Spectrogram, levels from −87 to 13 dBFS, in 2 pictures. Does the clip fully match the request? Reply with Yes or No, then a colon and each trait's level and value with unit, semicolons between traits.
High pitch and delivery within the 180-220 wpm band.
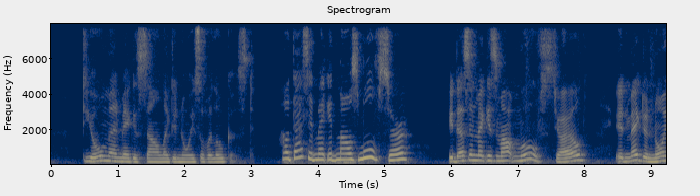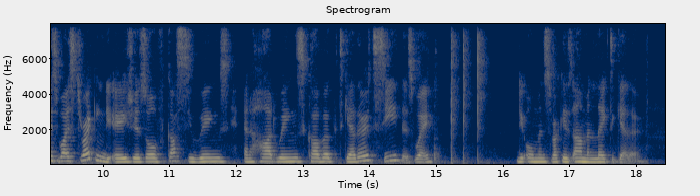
Yes: high, 200 Hz; average, 190 wpm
